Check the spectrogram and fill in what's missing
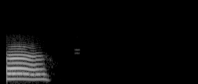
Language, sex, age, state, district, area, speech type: Dogri, female, 18-30, Jammu and Kashmir, Samba, rural, conversation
